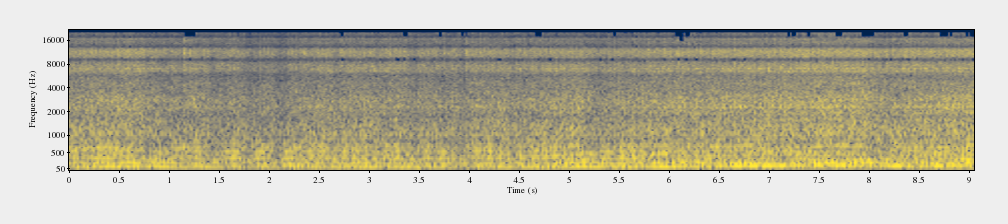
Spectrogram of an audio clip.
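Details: 1967 Ski-Doo Alpine twin-track snowmobile, sat many years, running on its own fuel line before carb cleaning: heavy, blubbery two-stroke with uneven burbling beat that never cleans up; rich running, flooding, owner suspects debris in the carb needle and seat.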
